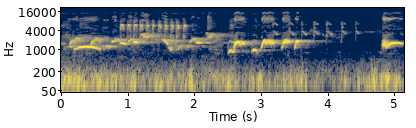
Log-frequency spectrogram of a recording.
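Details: Caged blorok white-rumped shama, a contest bird during its sunbathing routine, sings a flowing run of mellow whistles followed by short upslurred notes and a final loud whistle.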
